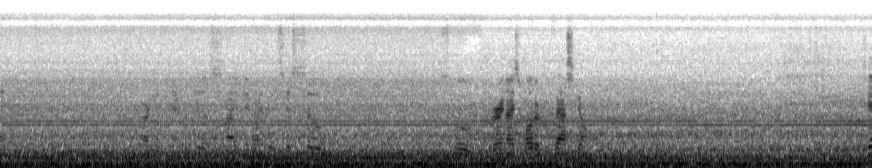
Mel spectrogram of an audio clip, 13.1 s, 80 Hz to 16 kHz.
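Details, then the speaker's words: Gas furnace with new Fasco draft induction blower (119256-00 / ICP 1014341 JA) replacing a noisy, seizing old motor; steady even low hum with faint constant whine, no rattle or scrape: normal furnace operation. "relatively very quiet operation now this is great see how the motor is spinning right in there super silent it will be silent basically this is spinning freely does that the whole time"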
